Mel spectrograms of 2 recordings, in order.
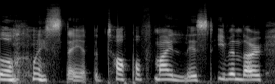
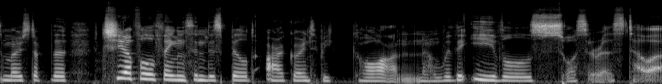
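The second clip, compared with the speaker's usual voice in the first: menacing, sinister storybook evil villain voice; 2 semitones lower than usual. Speaker describing a build, announcing the evil sorcerer's tower: mock evil voice. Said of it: "That was my evil voice".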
